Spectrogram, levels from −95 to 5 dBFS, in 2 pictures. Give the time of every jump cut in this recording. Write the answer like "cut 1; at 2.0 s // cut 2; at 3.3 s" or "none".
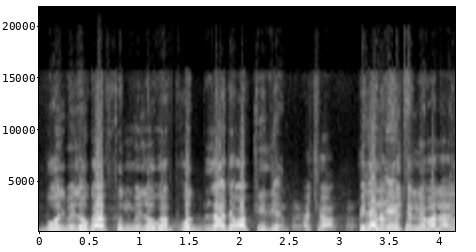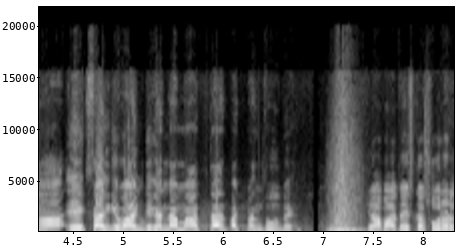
cut 1; at 6.9 s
